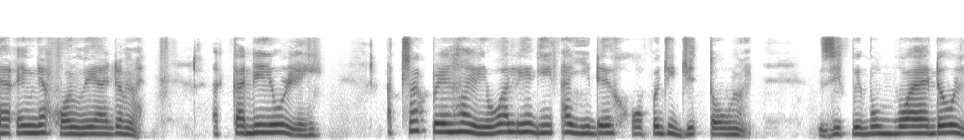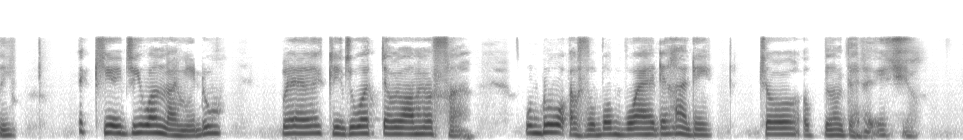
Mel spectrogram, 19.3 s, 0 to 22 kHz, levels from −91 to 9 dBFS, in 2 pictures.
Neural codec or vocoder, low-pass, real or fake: codec, 16 kHz, 1 kbps, FreqCodec, larger model; 7.2 kHz; fake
